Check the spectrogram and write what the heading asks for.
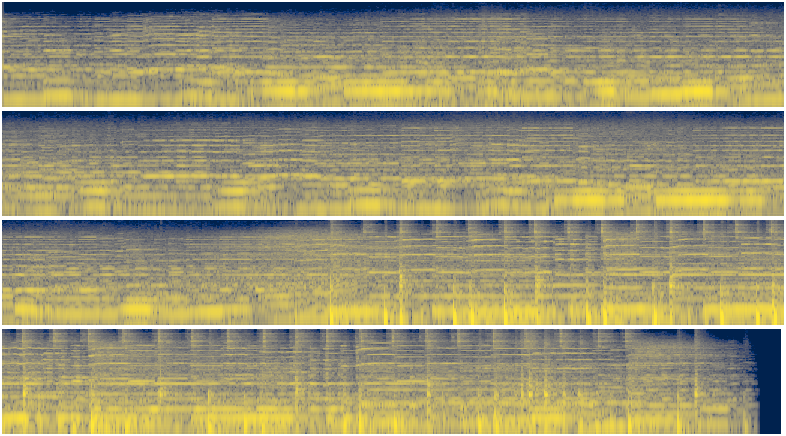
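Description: Two violins and a cello playing a pop song, with bowed melody over a low pulsing bass line. About two-thirds through, a drum kit comes in with a steady beat of cymbal and drum hits under the strings.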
